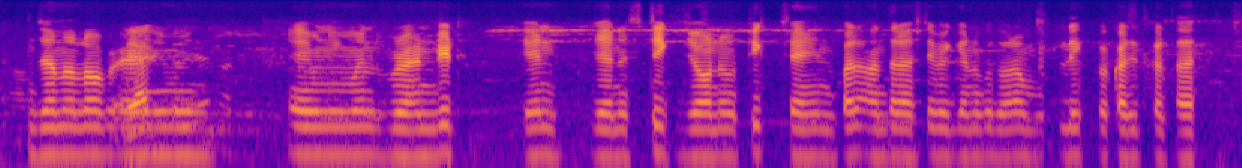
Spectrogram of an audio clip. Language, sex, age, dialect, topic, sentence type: Hindi, male, 18-24, Awadhi Bundeli, agriculture, statement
